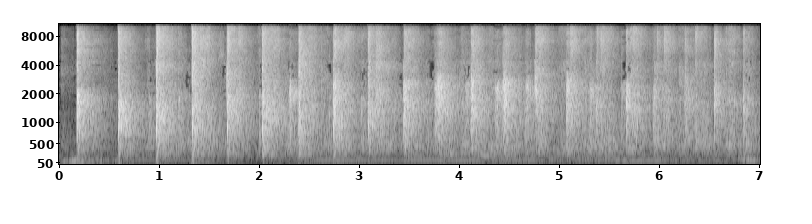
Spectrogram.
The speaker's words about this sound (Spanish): Ese aplauso a Jesús.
